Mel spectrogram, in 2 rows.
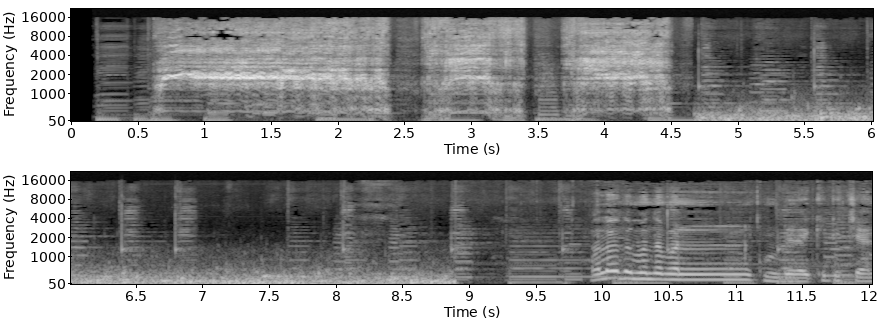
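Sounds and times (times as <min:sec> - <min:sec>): background music: 0:00.2 - 0:12.0
horse neighing: 0:00.6 - 0:04.6.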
